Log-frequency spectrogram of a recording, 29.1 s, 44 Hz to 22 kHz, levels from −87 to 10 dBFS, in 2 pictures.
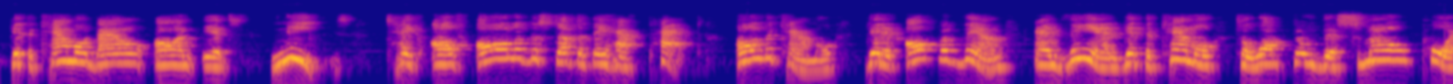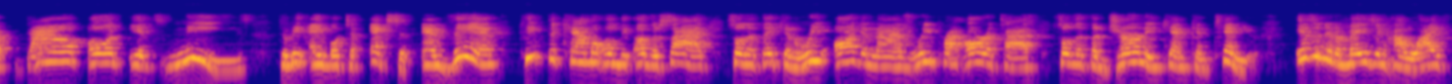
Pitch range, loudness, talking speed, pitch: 180-240 Hz, -16 LUFS, 145 wpm, 210 Hz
